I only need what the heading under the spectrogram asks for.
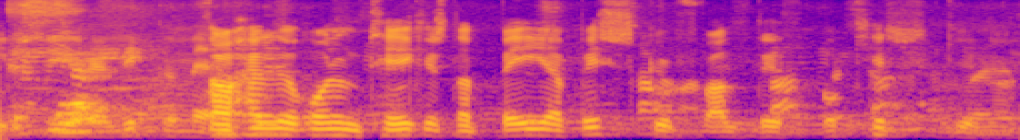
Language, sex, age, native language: Icelandic, male, 15, Icelandic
